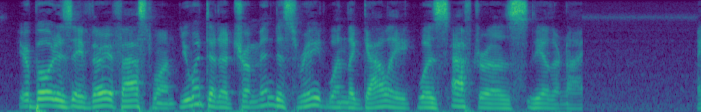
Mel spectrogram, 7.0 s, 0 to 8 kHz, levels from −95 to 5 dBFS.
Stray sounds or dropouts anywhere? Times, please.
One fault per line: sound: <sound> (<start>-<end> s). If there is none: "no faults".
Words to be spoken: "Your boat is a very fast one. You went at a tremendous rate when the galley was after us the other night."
no faults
